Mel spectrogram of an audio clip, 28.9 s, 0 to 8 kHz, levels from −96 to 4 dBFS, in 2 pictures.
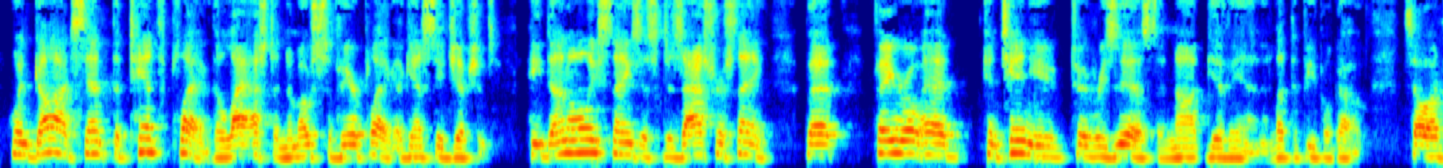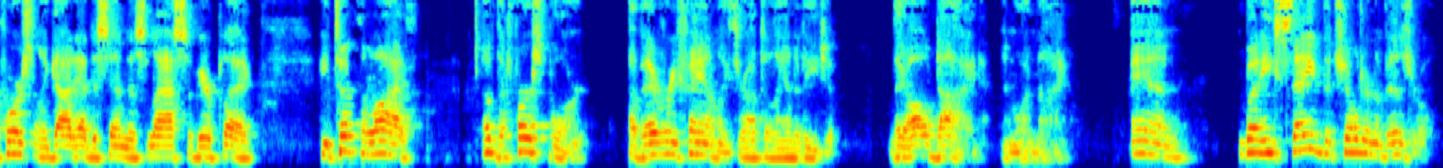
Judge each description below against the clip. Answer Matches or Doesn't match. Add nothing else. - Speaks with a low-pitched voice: Doesn't match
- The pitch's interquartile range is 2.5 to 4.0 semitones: Doesn't match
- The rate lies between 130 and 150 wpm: Doesn't match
